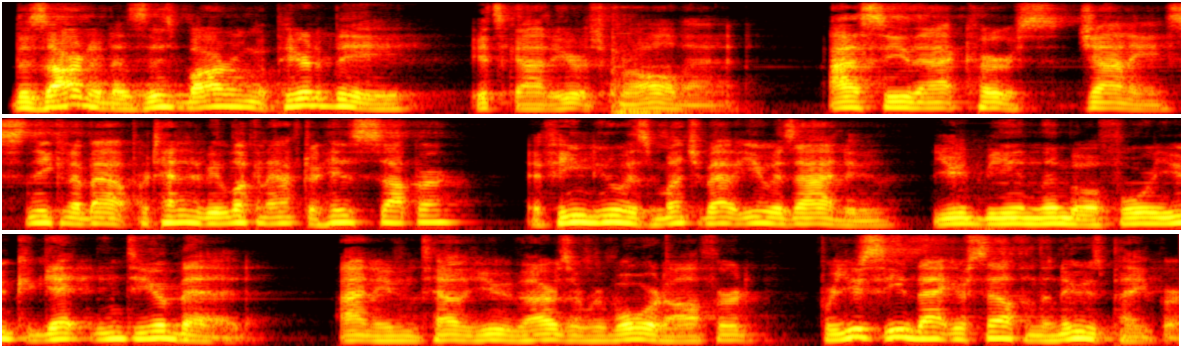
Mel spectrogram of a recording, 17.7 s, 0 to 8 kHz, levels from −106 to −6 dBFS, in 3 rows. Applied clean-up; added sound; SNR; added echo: neural mask model DeepFilterNet 3.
